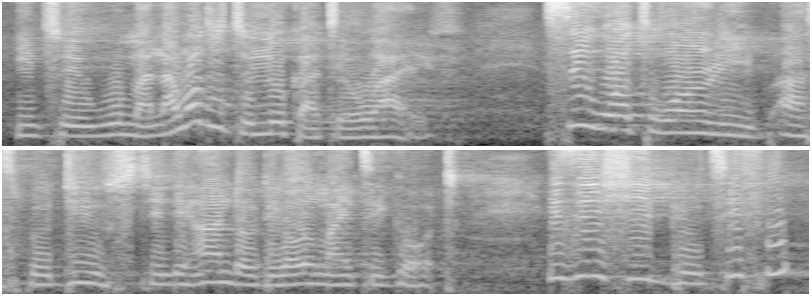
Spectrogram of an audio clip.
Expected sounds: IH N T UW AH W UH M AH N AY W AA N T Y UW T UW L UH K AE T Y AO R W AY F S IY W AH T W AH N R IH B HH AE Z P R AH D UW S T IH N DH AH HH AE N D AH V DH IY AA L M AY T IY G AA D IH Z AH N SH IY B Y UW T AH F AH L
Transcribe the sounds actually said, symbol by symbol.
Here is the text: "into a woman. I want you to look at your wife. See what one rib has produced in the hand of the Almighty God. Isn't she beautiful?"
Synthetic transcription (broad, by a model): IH N T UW AH W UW M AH N AY W AA N T Y UW T UW L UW K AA T Y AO W AY F S IY W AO T W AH N R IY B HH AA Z P R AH D UW S T IH N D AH HH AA N D AH V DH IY AA L M AY T IY G AA D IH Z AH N SH IY B Y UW T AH F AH L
